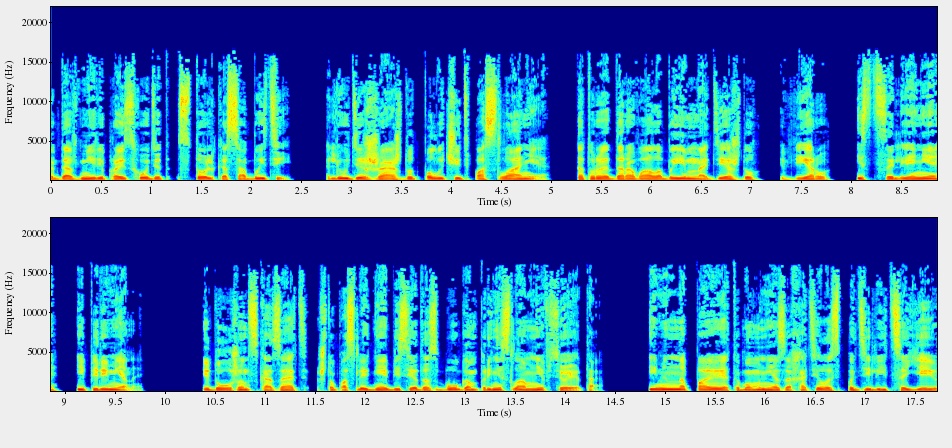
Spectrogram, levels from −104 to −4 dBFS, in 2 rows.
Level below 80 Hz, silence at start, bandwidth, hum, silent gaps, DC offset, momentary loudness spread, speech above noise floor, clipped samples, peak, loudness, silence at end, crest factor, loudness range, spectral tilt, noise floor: -50 dBFS; 0 s; 16.5 kHz; none; 2.43-2.74 s, 5.01-5.25 s, 7.13-7.28 s, 7.83-8.05 s, 8.97-9.10 s, 9.81-10.37 s, 11.44-11.51 s, 14.42-14.82 s; under 0.1%; 7 LU; over 67 dB; under 0.1%; -10 dBFS; -24 LUFS; 0 s; 14 dB; 2 LU; -5.5 dB/octave; under -90 dBFS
